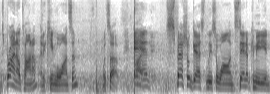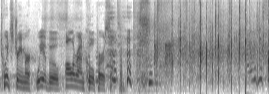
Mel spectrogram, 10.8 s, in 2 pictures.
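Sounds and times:
speech: 0.1 - 8.8
small audience clapping: 8.4 - 10.7.

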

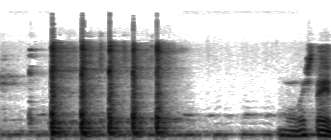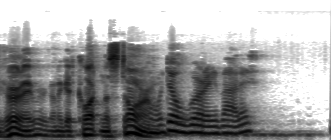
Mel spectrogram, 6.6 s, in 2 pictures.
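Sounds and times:
faint low hum: 0.0 - 6.6
firm knocking on a door: 0.3 - 1.8
speech: 2.9 - 6.0.

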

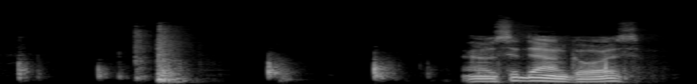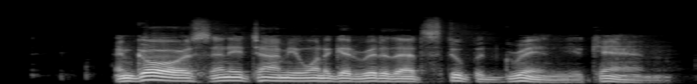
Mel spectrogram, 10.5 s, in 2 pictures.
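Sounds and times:
door being closed: 1.0 - 2.2
speech: 3.5 - 4.8, 6.1 - 10.3.

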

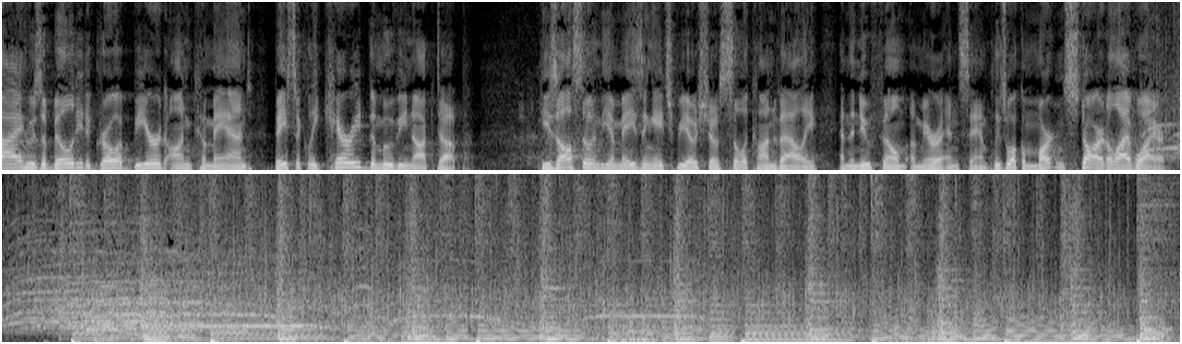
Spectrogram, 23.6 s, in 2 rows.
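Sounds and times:
speech: 0.0 - 4.7, 5.4 - 12.0
live band playing intro music: 12.4 - 23.5.

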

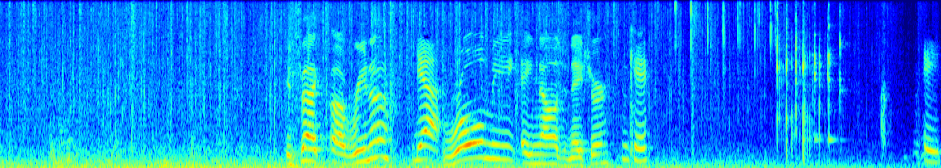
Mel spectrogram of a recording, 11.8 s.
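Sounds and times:
forest fire crackling: 0.0 - 11.7
trees exploding in forest fire: 0.0 - 11.7
speech: 3.6 - 8.2, 11.6 - 11.7.

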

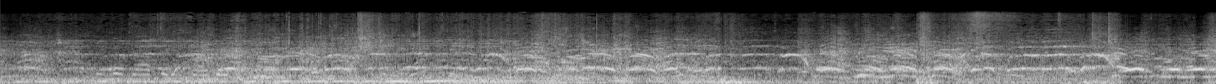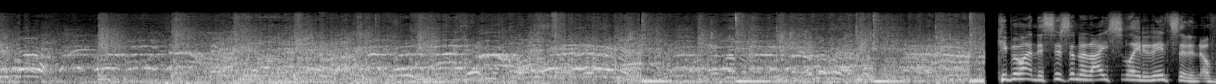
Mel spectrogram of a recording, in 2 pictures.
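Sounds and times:
large crowd on a street chanting a slogan in unison: 0.0 - 22.0
speech: 22.2 - 24.3.

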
